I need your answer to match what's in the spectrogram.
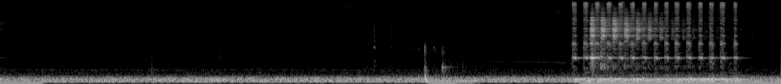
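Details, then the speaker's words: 2004 Toyota 4Runner: quiet idle, then rapid high chirping about four times a second each time the brake pedal is pressed, worsening over a year, no dash lights; failing brake booster accumulator. "And that's just me every time I press on the brake pedal, it would create that noise."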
